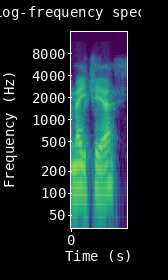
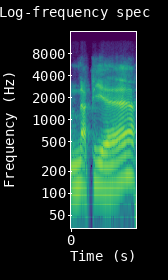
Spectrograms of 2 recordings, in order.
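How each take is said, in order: First: The name is said with a British pronunciation. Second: The name is said with a non-British pronunciation. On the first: The speaker calls it right. "be properly British and call it Napier" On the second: The speaker calls it wrong. "and not Napier"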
